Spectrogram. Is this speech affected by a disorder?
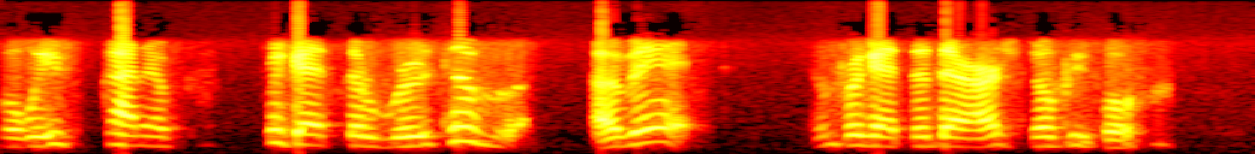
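Yes: cerebral palsy; muscle spasms, trouble holding cup, drinks through straw, uses voice dictation software; chokes on liquids or spills when drinking from cup.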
